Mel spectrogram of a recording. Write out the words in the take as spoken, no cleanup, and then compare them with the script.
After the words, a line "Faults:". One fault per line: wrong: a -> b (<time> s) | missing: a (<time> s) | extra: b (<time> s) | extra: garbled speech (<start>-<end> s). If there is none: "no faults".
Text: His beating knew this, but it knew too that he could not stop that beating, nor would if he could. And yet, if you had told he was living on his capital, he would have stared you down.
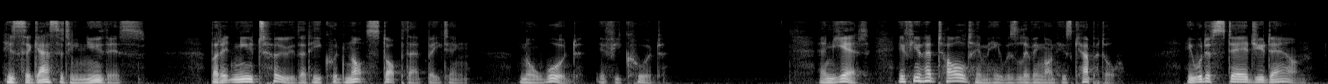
His sagacity knew this, but it knew too that he could not stop that beating, nor would if he could. And yet, if you had told him he was living on his capital, he would have stared you down.
Faults:
wrong: beating -> sagacity (0.2 s)
extra: him (9.7 s)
